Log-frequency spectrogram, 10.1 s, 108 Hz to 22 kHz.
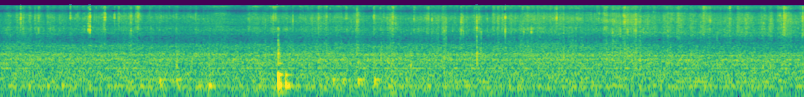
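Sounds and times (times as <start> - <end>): hamsters lapping liquid: 0.0 - 10.0.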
